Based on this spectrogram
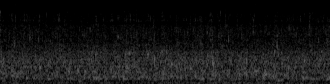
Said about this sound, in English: the apex of this sound, so that this river is surrounding you and moving through you. Feeling as if you are seated in the center of this river, safely, comfortably.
